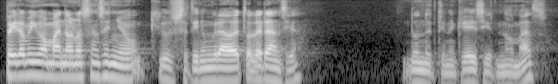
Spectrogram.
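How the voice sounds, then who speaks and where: A man's voice: medium pitch, normal speed, warm tone. Earnest man talking it through. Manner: earnest, reflective, explains at length. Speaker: stand-up comedian and guest. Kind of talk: casual podcast conversation.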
